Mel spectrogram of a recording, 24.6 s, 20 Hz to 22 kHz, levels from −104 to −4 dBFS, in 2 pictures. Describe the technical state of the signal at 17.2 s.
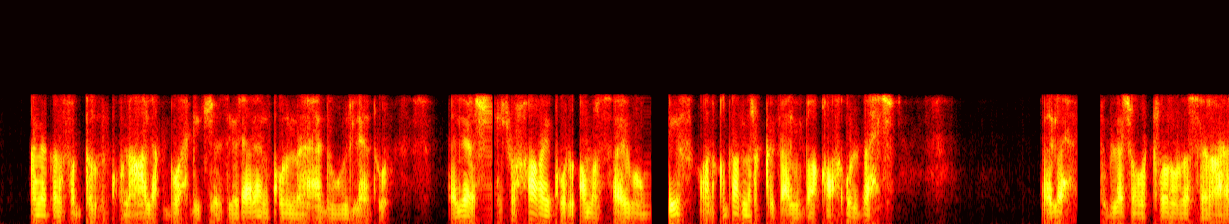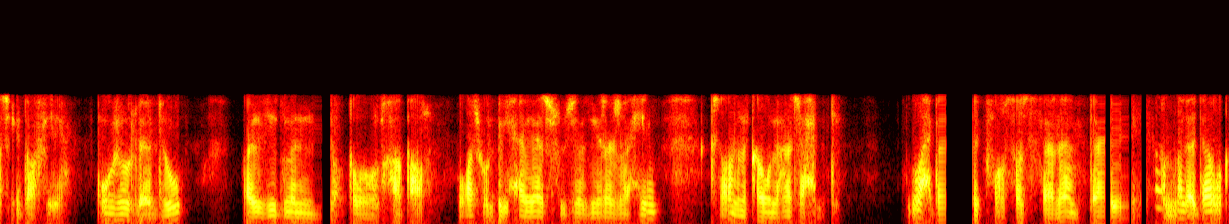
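At 17.2 s the signal suffers VoIP packet loss concealed by the speech codec, from 17.21 to 17.31 s. Packets stopped arriving. The decoder filled the hole by repeating its last pitch and vocal-tract filter with falling gain. The gap sounds like a short buzzy, stretched tone or coloured noise that fades. It fits two missing 30 ms frames. Because each decoded frame depends on the previous one, the sound stays weak and smeared for a moment after packets resume.

Underneath, the G.723.1 codec is active for the whole clip. The band is held between 300 Hz and 3.7 kHz, so the speech sounds thin and muffled. The damage is heavy, at a rate of 6.3 kbit/s. With 30 ms frames and a slowly updated voice model, consonants blur and the voice takes on a hoarse, rough quality.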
